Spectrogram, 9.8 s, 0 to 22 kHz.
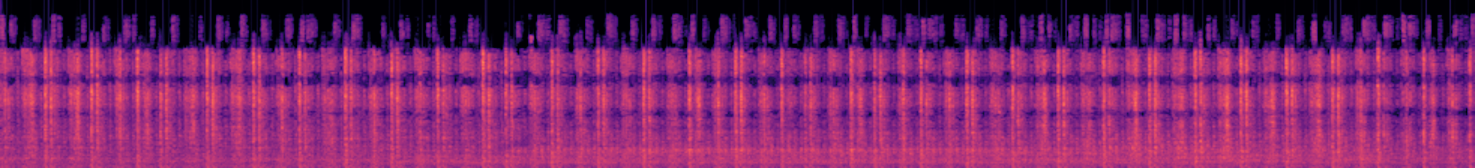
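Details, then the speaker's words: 1950 John Deere Model A two-cylinder idling, first run after about six years in a barn: slow even putt, about three beats a second, sharp puffing edge from small manifold-to-exhaust-pipe leak, to be fixed. "it does have a little bit of a leap between the manifold and the exhaust pipe that's no big deal we'll get it fixed"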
